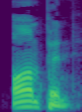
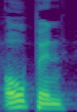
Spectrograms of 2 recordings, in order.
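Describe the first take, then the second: First: The word has an m sound before p. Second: The word has no m sound before p. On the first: The speaker calls it wrong. "O-M-P, O-M-P" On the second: The speaker calls it right. "Instead of open"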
